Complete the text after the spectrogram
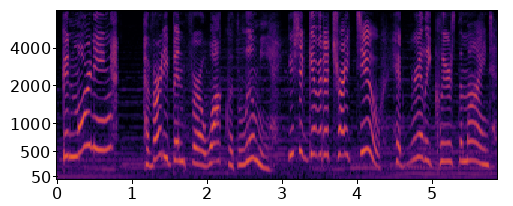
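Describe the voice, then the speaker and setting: A woman voicing a cheerful young naturalist adventurer in a video game, telling her stories in an expressive, earnest, chatty way. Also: very high-pitched, fairly quick. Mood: bright, cheerful. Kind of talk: animated video game character dialogue. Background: background music.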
